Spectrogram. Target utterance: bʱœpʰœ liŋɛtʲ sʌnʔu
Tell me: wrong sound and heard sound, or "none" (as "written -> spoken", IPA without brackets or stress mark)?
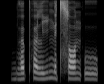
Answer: ʌ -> ɔ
